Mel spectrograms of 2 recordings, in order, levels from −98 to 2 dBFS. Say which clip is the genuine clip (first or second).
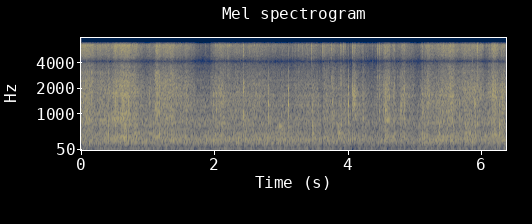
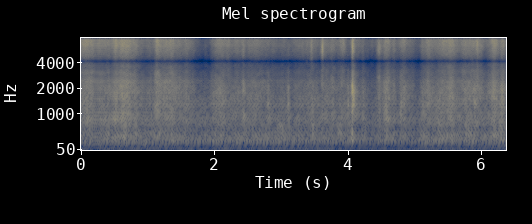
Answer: first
